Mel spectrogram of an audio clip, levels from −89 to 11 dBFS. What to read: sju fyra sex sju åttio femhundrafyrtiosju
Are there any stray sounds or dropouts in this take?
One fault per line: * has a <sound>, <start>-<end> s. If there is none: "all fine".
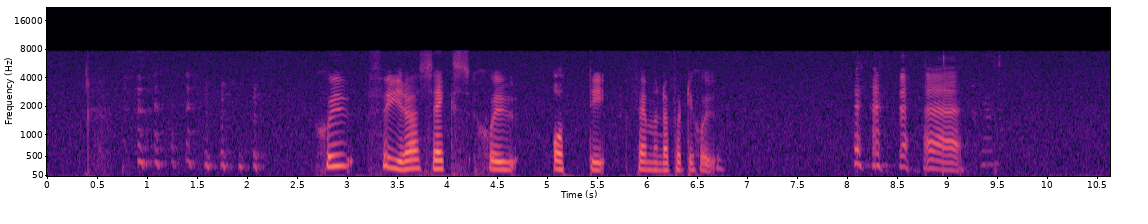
* has a laugh, 0.7-2.2 s
* has a laugh, 8.1-9.6 s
